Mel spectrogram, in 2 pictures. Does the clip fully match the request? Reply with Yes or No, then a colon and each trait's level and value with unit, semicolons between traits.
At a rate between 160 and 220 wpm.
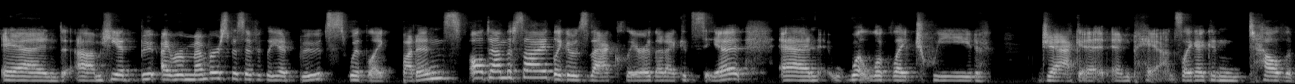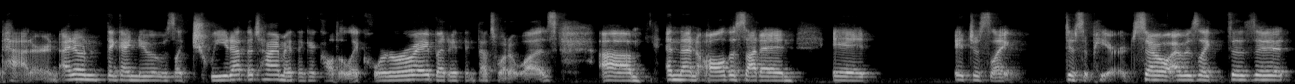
Yes: average, 200 wpm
